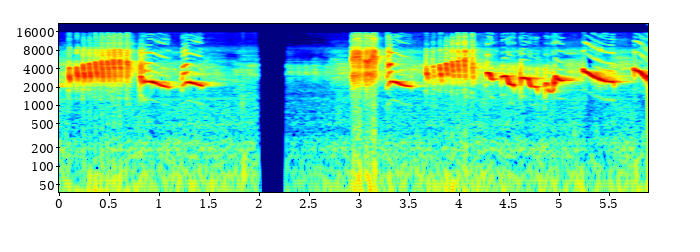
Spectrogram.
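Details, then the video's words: Olive-winged bulbul calls in two bursts, each a rapid high chattering trill running into clear, bubbly whistled notes that dip and rise, with a short pause between. "Olive Winged Bulbul Birds chirping"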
